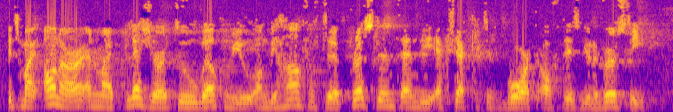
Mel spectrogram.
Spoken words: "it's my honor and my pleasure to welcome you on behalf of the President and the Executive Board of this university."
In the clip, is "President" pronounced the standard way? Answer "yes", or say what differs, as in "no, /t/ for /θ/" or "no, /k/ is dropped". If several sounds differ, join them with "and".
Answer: yes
